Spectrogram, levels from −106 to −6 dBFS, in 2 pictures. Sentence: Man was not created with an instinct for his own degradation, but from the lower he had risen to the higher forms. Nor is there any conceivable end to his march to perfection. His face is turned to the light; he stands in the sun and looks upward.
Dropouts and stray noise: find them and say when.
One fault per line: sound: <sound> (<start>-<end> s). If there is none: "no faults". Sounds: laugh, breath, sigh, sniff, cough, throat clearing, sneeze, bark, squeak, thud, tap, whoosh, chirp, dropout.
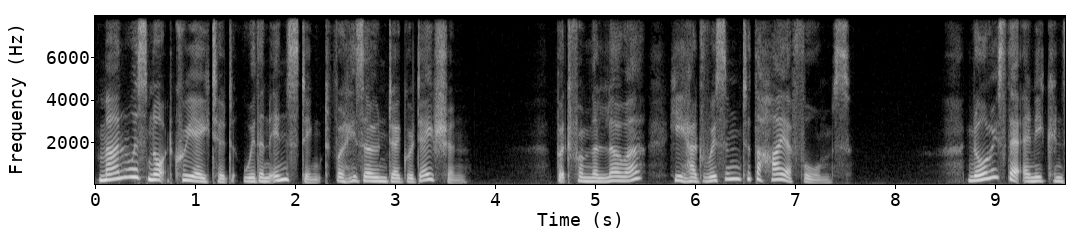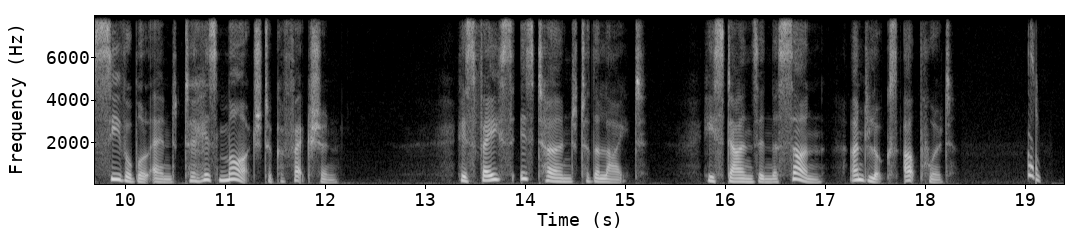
sound: chirp (19.0-19.2 s)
